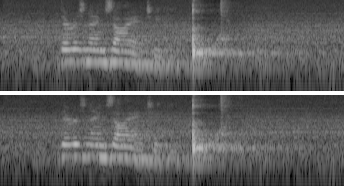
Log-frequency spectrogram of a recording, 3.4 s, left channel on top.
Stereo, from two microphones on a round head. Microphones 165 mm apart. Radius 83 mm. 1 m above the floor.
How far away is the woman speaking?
About 2.5 m.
